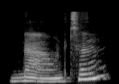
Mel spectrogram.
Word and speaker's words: mountain: So mountain, right? Mountain. Mountain. Mountain. Very good. So mountain. Mountain. Mountain. Mountain. Yeah, you can see that we don't pronounce ein, we pronounce tin.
